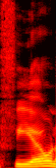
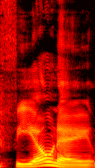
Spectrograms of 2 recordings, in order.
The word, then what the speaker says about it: Phione: But if you did know about it, you've probably been calling it Phione all this time. I'm sorry to inform you that it's actually Phione, like Escaflowne.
